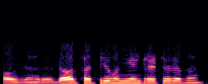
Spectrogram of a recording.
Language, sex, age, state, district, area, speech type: Kannada, male, 45-60, Karnataka, Bellary, rural, conversation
